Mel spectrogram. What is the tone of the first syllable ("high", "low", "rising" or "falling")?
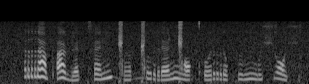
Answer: falling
